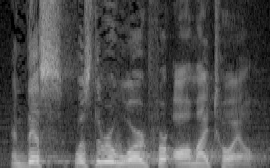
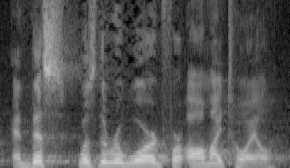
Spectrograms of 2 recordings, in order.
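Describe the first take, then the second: No difference in how they are said.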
